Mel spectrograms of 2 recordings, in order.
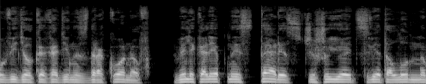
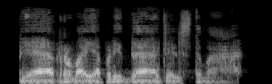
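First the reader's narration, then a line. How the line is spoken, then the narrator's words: Growling. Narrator (Russian): прорычал Вольтар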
